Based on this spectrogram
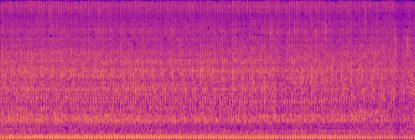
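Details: Rebuilt diesel at idle, thermostat added, no blow-by or exhaust smoke: steady, even clatter with smooth regular beat, no knocks, misses or surging; any slight roughness attributed to injectors or injection pump; normal idle.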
